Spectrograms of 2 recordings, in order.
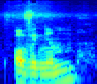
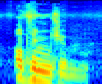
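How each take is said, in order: First: The g is said as a hard g. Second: The g is said soft, like in orange. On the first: This is how an outsider would say it. "I would pronounce it Ovingham" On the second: This is how the locals say it. "they pronounce it around here Ovingham"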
